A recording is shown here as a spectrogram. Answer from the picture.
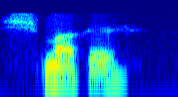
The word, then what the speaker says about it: Schmucker: You can find me on Facebook under my name, Samuel Schmucker. Last name is spelled S-C-H-M-U-C-K-E-R.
